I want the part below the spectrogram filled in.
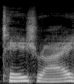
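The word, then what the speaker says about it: Tage Rai: I mean, I'm happy to name a name here, but I think his name is pronounced Tej Rai.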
